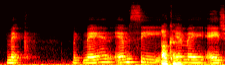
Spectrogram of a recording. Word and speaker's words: McMahon: I'm not sure how to pronounce that last name. Is it as their new men's basketball coach? McMahon, McMahon.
